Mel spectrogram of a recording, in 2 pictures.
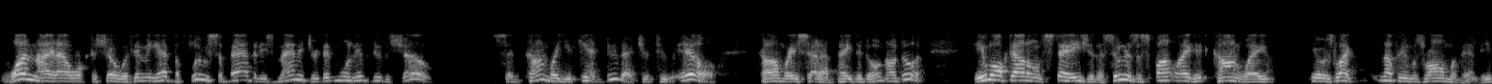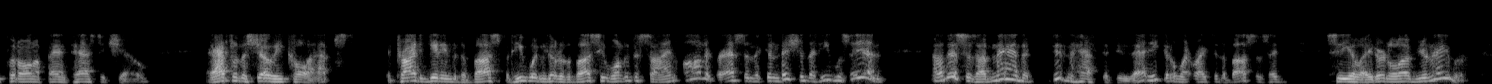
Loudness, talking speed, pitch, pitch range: -26 LUFS, 265 wpm, 150 Hz, 130-185 Hz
